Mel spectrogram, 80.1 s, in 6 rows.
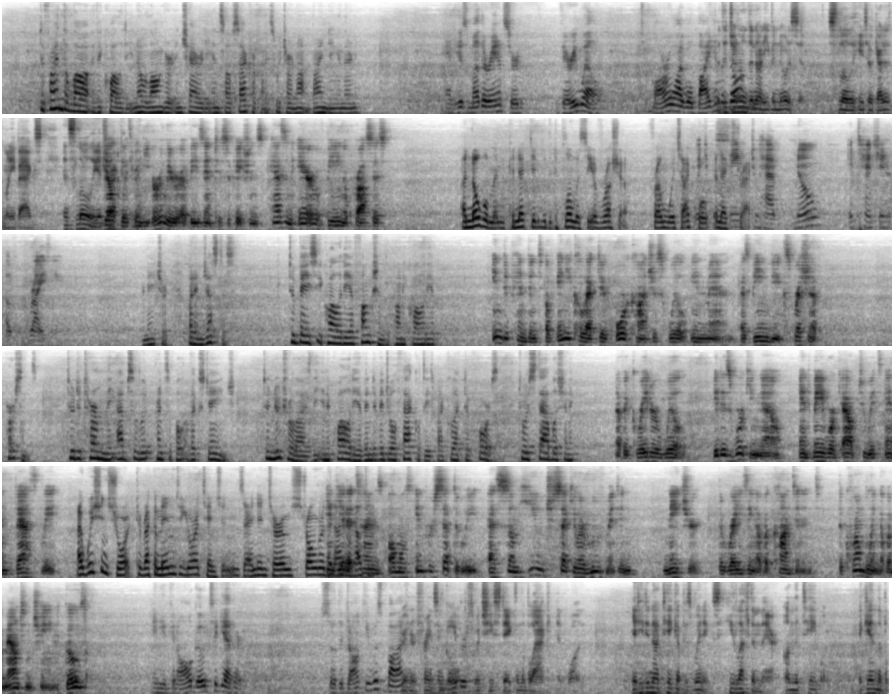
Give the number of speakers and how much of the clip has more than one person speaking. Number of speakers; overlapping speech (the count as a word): six, about 6%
